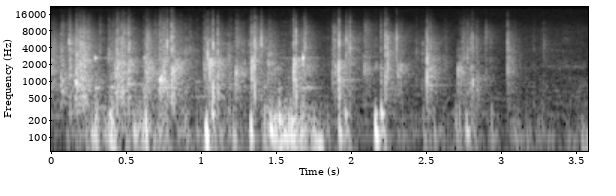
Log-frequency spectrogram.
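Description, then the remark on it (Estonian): A crowd applauds steadily as a presenting team is sent back to their places, many hands clapping together in a dense, continuous patter with a few sharper individual claps standing out, moderately loud. “seega saadame siis aplausiga kohale tagasi, aitäh teile.”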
